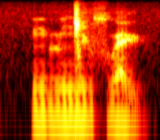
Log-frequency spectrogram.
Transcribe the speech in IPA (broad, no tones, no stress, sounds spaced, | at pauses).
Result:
ŋ ɯ ŋ͡ǀ y sʷ æ y̯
